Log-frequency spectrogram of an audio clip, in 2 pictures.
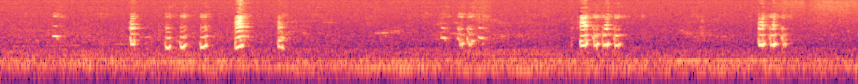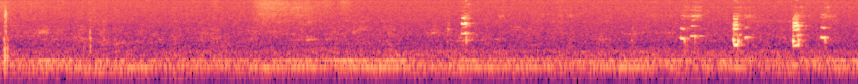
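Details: Talkative Boston Terrier vocalising because it wants to play, giving clusters of short squeaky whimpers and yips with quiet gaps between them, a constant low hum underneath.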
